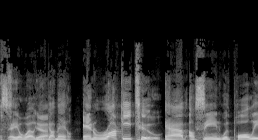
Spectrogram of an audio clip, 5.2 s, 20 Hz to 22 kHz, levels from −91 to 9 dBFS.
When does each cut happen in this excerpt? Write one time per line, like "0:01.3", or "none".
0:03.3
0:03.9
